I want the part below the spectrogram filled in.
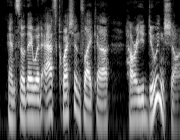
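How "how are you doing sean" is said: put-on almost-Canadian accent. Imitating Washingtonians at Bible school asking a question, almost-Canadian accent. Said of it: "almost a Canadian accent".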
